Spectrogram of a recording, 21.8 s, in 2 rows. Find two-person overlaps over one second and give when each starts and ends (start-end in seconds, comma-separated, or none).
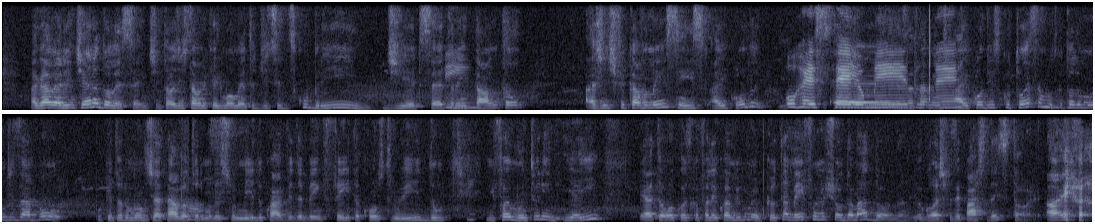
8.3-9.6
